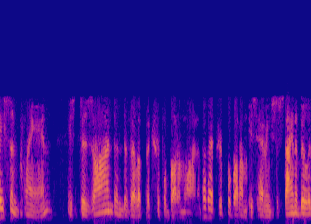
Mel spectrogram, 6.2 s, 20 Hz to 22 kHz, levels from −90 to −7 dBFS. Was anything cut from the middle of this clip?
yes; 3 cuts; at 2.9 s, 4.1 s, 4.9 s

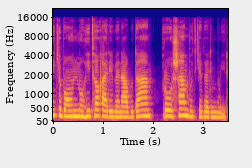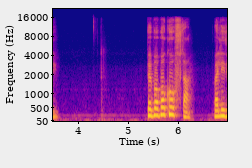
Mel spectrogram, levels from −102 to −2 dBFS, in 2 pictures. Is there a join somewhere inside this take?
yes; 1 cut; at 3.3 s

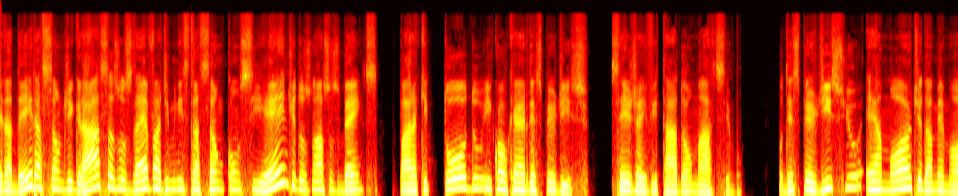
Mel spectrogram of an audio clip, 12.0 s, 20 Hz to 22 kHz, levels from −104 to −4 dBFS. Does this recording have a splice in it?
no; 0 cuts

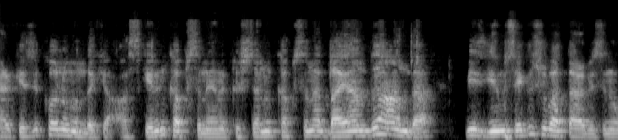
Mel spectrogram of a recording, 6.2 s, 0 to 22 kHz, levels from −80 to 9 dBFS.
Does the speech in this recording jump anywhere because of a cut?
no; 0 cuts

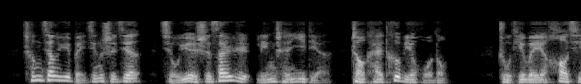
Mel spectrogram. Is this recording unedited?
yes; 0 cuts

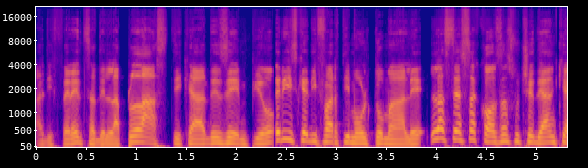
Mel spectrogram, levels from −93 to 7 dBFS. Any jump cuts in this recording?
no; 0 cuts

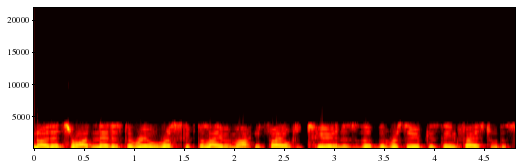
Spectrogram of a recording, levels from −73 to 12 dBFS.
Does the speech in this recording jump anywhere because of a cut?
yes; 2 cuts; at 2.3 s, 3.9 s

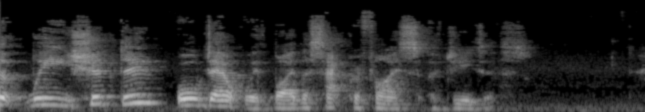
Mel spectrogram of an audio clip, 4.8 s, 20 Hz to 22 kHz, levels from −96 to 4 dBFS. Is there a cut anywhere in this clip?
yes; 1 cut; at 1.2 s

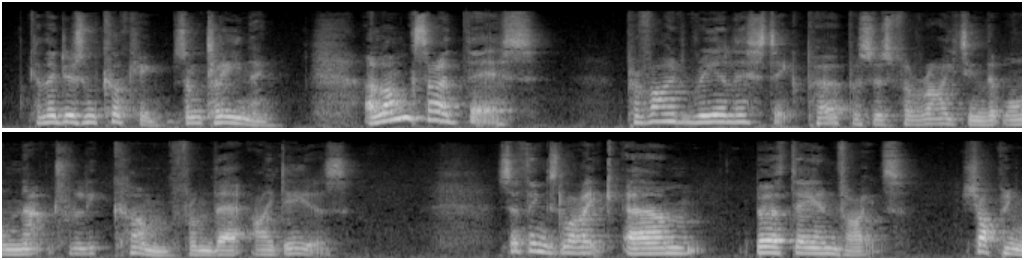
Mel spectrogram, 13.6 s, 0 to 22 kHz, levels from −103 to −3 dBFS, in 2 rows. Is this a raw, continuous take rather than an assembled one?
yes; 0 cuts

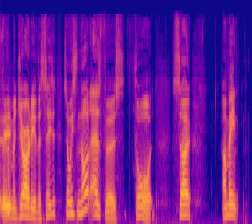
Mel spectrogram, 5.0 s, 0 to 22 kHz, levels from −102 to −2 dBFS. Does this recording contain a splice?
yes; 1 cut; at 2.0 s

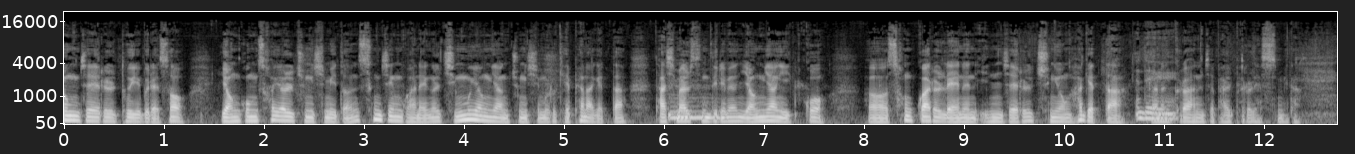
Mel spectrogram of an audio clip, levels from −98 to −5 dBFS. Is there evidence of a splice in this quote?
no; 0 cuts

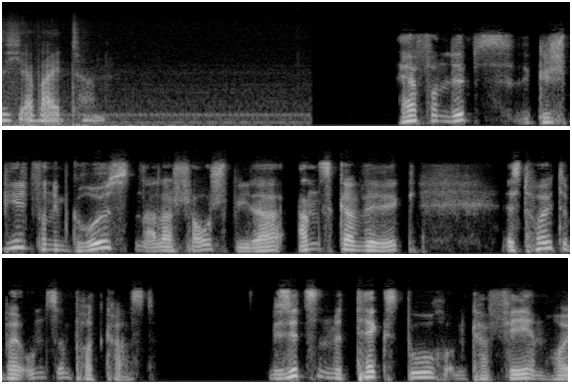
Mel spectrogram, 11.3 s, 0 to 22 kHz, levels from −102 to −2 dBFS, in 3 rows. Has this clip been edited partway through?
no; 0 cuts

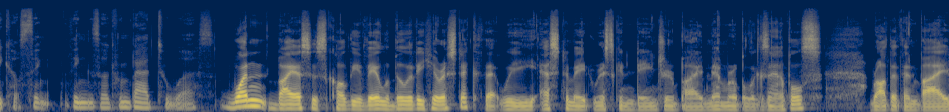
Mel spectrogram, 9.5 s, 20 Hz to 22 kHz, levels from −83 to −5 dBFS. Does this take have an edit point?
yes; 1 cut; at 1.1 s

